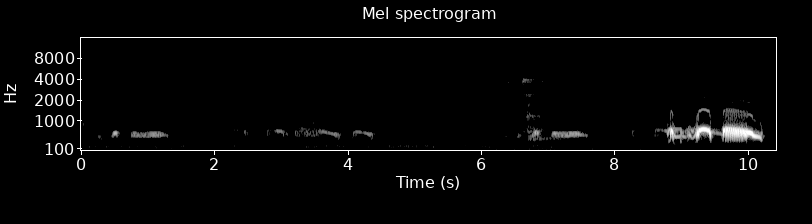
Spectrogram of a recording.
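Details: Spotted dove of the 'giọng đồng' singing type: faint, soft murmured notes for several seconds, then a loud close phrase at the end of a stutter, a short coo and a long coo.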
